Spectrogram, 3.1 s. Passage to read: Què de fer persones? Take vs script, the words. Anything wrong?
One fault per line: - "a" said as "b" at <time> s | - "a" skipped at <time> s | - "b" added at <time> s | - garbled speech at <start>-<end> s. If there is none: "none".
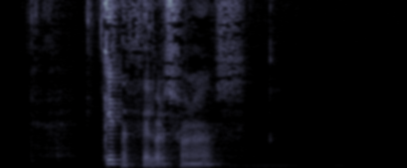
none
